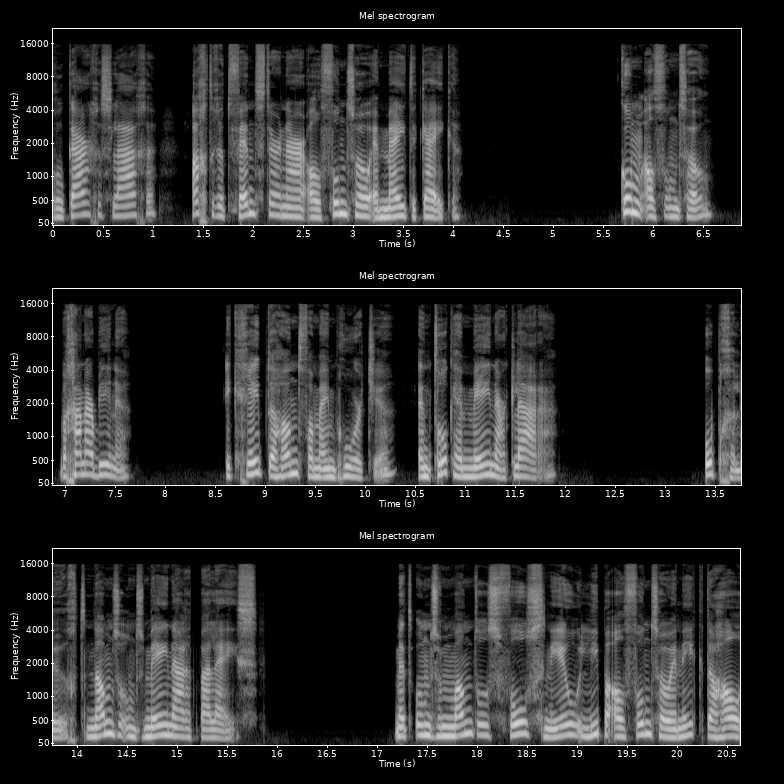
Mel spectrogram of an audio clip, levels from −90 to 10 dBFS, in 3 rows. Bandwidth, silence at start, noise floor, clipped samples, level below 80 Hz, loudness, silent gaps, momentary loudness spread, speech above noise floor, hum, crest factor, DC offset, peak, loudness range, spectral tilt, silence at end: 16 kHz; 0 s; -80 dBFS; under 0.1%; -54 dBFS; -17 LUFS; none; 10 LU; 64 dB; none; 14 dB; under 0.1%; -2 dBFS; 4 LU; -5.5 dB/octave; 0 s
